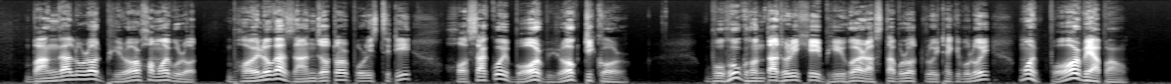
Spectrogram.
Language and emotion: Assamese, disgusted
